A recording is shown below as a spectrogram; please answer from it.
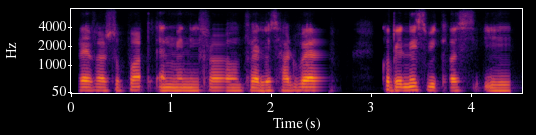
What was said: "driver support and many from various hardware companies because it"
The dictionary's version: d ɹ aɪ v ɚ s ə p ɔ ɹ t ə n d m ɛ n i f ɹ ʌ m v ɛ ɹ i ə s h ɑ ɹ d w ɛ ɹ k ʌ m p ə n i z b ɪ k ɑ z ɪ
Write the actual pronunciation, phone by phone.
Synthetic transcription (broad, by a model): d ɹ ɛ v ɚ s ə p ɔ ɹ t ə n m ɛ n i f ɹ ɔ m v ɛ l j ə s h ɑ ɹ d w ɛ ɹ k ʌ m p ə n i s b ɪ k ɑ s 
